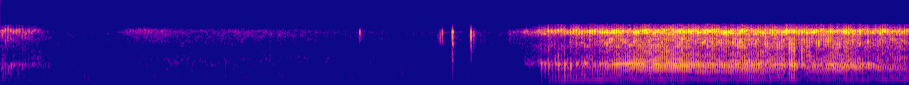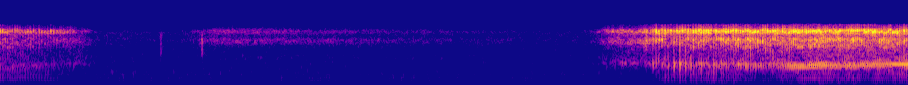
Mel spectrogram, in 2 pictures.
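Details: Two long, loud, rattling snores on the in-breath, separated by quiet breathing; ordinary snoring.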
